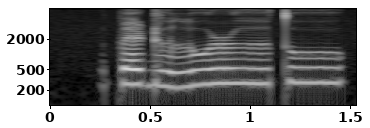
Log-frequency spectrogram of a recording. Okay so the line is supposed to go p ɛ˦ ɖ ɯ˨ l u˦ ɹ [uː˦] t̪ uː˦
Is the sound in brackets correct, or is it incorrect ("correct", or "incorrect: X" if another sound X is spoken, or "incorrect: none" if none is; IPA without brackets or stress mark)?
incorrect: ɯː˦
